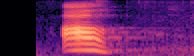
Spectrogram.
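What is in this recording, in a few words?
"ke3ai4", Mandarin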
